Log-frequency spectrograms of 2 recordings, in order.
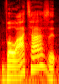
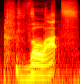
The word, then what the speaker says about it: Voatz: Enter a company called, I think you say it, Voatas, all right, so I'm doing it again. Voats. That very clearly says votes.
